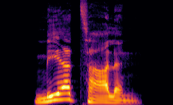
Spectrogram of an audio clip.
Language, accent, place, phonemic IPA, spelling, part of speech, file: German, Germany, Berlin, /ˈmeːɐ̯ˌt͡saːlən/, Mehrzahlen, noun, De-Mehrzahlen.ogg
- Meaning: plural of Mehrzahl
